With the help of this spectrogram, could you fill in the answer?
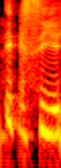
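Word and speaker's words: ICSI: Und dann gibt es auch noch die ITSI. Habe ich es richtig gesagt? Ist, äh, Ixi, ich glaube, man spricht Ixi. so wie Nix.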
